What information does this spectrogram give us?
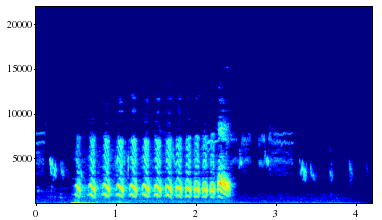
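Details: Barred antshrike (Thamnophilus doliatus) in a rural area of São Miguel do Iguaçu, Paraná, Brazil, sings a quick run of about fourteen nasal, hooked notes over two seconds, ending in a louder, rising flourish; faint bird calls follow.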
